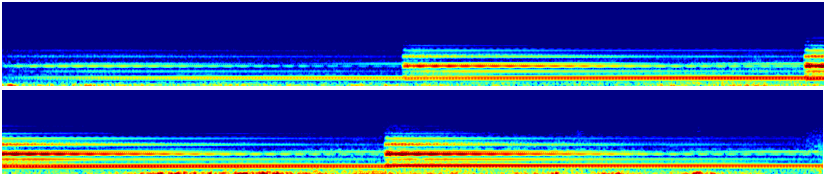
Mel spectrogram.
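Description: Soft bell-like chime music: a sustained ringing chord, with a new strike every two seconds that adds higher tones, each ringing on and fading slowly.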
